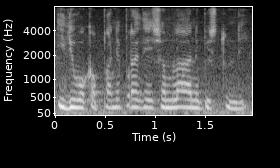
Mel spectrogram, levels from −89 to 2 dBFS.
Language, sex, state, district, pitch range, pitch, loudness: Telugu, male, Telangana, Hyderabad, 210-220 Hz, 215 Hz, -15 LUFS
